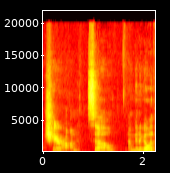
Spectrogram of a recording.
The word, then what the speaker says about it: Charon: I think that's how they pronounce it in the book. I've always said Charon, but there's a part where she says it and he corrects her and it's spelled out Charon.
